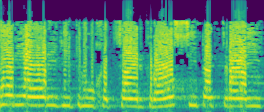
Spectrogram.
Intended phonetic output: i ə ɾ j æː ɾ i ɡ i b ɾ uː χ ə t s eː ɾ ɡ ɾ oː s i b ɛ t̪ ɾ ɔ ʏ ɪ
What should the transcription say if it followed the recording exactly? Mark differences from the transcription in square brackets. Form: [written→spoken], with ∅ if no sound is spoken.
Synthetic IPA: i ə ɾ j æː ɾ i ɡ i b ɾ uː χ ə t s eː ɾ ɡ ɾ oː s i b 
